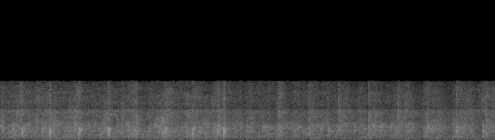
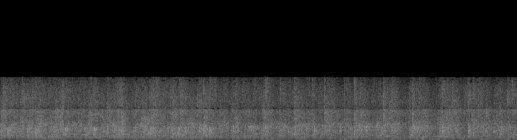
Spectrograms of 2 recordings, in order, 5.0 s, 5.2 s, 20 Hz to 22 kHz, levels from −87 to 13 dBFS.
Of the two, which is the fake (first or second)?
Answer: first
